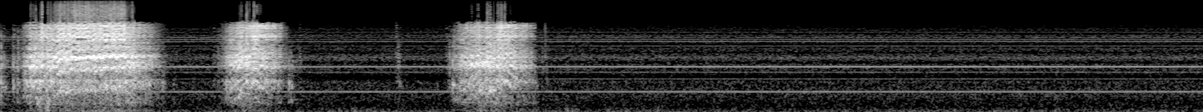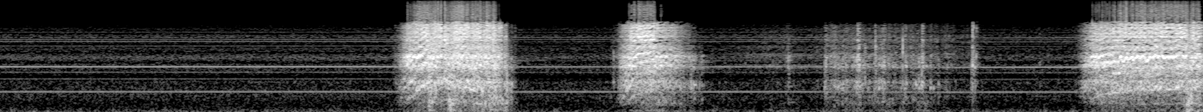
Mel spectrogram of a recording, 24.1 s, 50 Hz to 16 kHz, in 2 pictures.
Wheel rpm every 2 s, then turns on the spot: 80, 20, 20, 0, 0, 0, 0, 10, 120, 30, 10, 100.
20-22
